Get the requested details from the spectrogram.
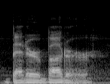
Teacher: the double T pronounced as a flap.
